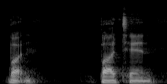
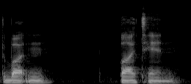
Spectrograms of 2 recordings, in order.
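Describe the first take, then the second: The two takes are said the same way.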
